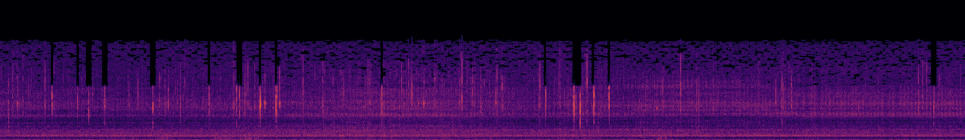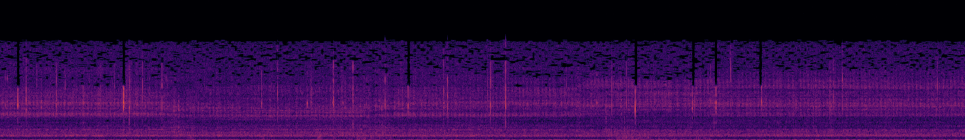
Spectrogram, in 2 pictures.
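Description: A snowmobile engine idles with a steady low hum close by.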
